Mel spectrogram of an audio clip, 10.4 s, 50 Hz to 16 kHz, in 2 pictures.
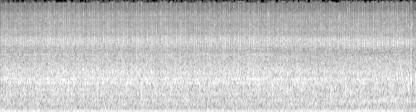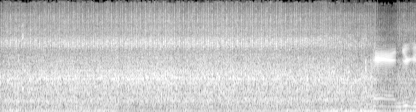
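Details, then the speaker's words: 2005 Ford F-150 5.4 Triton at idle, not yet fully warmed up: dry, diesel-like ticking clatter rising over the hum, quiet when cold and worsening as it warms, heard at the wheel well; cause not pinned down. "now it's not quite fully warmed up yet but it's already starting to get the noise"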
